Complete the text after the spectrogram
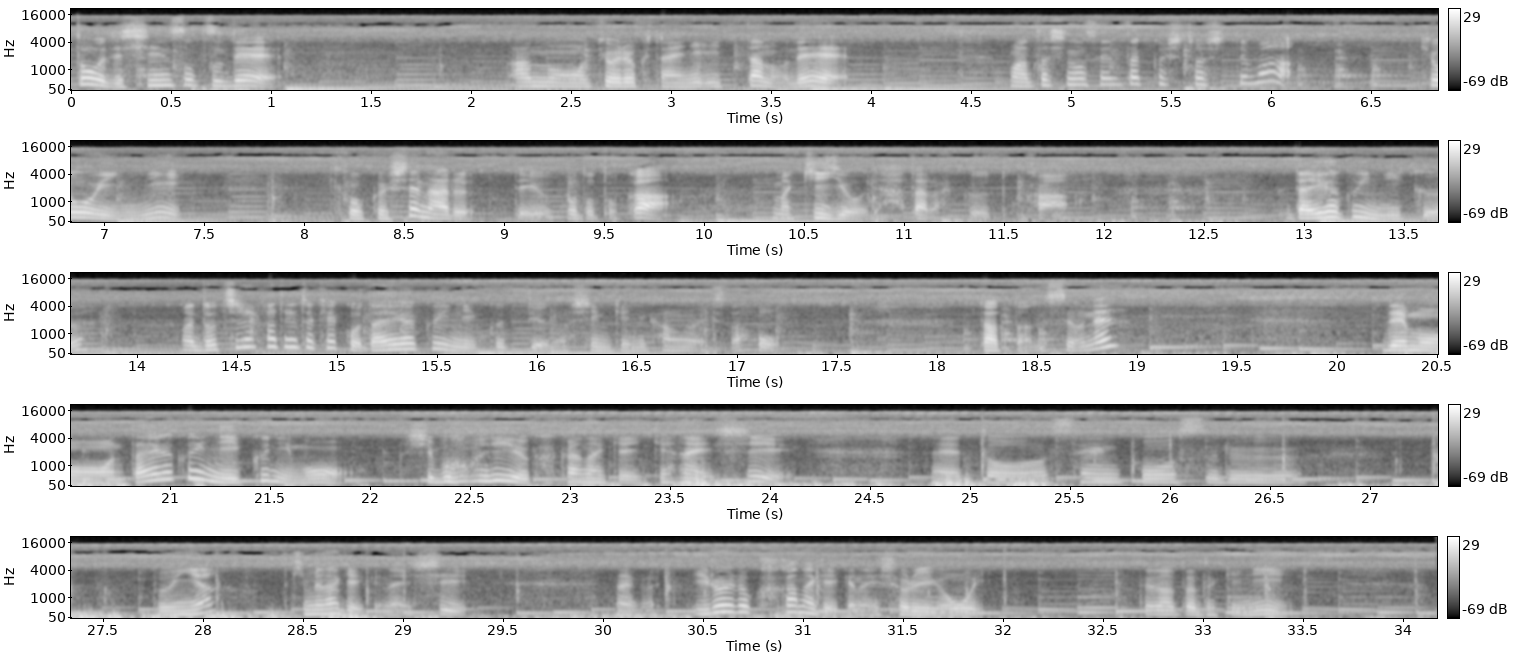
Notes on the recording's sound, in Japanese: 川沿いを歩きながら。今日は、散歩をしながらの収録回。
